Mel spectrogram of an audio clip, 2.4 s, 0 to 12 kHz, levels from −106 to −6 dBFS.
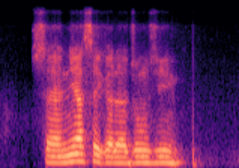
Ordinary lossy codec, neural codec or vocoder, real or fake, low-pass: Opus, 16 kbps; codec, 16 kHz, 0.4 kbps, LongCat-Audio-Codec; fake; 7.2 kHz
